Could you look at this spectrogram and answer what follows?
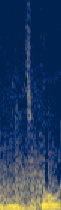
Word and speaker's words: Windigo: Selon la langue, ça se dit aussi Wendigo, ça se dit Witiko, ça se dit Witikau, bref, il y a plusieurs façons de le prononcer, puis je vais tout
